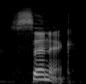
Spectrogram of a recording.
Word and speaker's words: scenic: Cynic is a little more closed, and it has to do with your mouth is actually more relaxed, whereas with scenic, your mouth moves more. Scenic.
